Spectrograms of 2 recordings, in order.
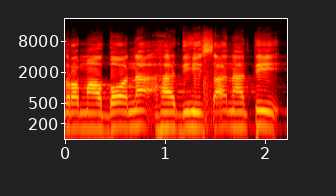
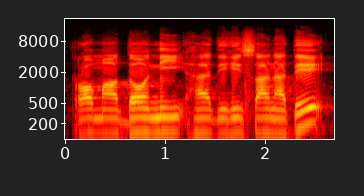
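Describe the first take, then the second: First: The word Ramadhan ends with an 'a' vowel. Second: The word Ramadhan ends with an 'i' vowel. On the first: The speaker calls it wrong. "jangan Ramadhana hadhihi sanati, itu salah grammar Arabnya" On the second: The speaker calls it right. "Jadi dibaca"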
